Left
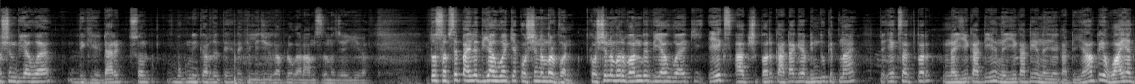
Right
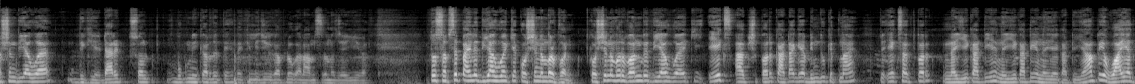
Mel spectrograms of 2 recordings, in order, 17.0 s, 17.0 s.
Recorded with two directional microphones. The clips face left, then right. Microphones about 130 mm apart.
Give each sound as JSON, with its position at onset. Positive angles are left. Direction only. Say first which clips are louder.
{"t": 0.1, "sound": "speech", "louder": "right 5 dB", "side_deg": -90}
{"t": 2.8, "sound": "speech", "louder": "right 3 dB", "side_deg": -50}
